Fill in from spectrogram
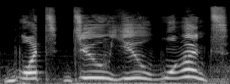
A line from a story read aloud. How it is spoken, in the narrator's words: I screamed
